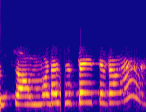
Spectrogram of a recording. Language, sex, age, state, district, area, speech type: Odia, female, 45-60, Odisha, Khordha, rural, conversation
